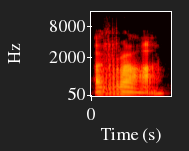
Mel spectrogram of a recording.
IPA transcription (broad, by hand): ara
